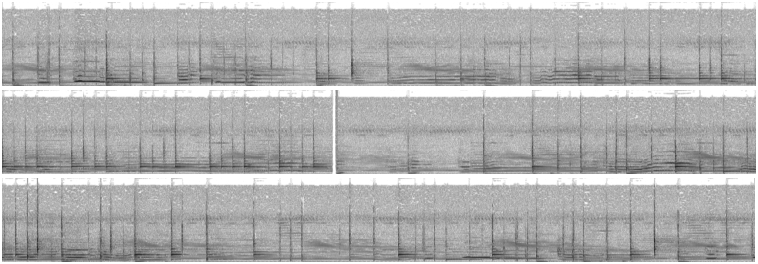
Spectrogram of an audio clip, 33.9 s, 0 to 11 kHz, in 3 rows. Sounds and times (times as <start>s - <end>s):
Music: 0.0s - 33.9s.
